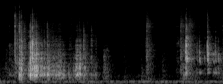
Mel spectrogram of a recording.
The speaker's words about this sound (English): Let's roll dice again.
